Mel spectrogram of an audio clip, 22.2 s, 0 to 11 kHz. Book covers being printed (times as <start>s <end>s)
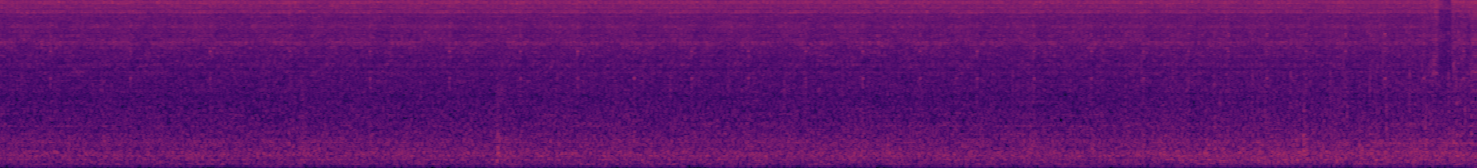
18.7s 22.1s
